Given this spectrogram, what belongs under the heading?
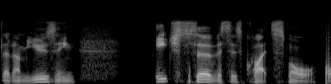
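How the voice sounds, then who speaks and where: A man with an Australian accent, bright and sharp in tone, dry and close with no echo, against a quiet background. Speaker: tech presenter. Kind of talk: tutorial. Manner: fast; hesitant, many fillers.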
